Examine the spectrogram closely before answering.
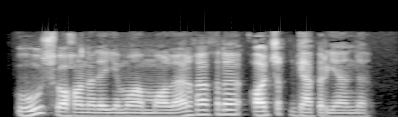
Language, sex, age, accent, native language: Uzbek, male, 18-24, Toshkent shahri, Russian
